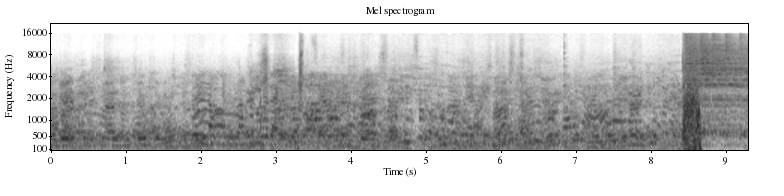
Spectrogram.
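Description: A drummer plays a drum kit.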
